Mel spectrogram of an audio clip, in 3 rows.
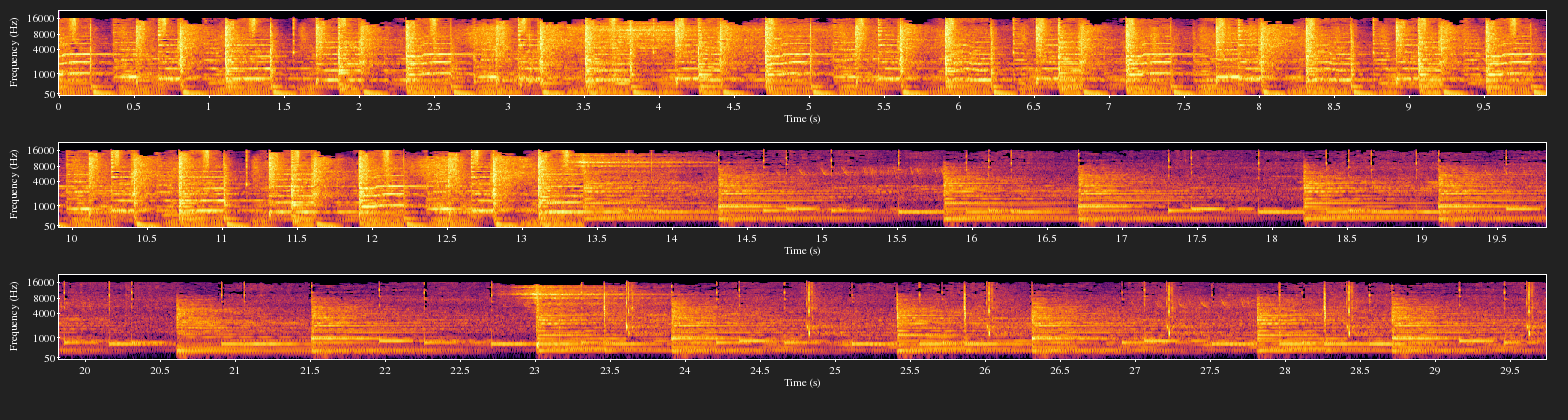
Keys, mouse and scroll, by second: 0.4 click, 0.6 KP_0, 0.8 click, 1.5 click, 1.7 shift+d, 2.3 click, 6.4-7.6 drag, 11.0 click, 11.3 s, 11.8 g, 13.0 click, 19.9 click, 20.9 scroll down 6, 21.1 click, 21.8 click, 22.1 click, 22.9 click, 23.1 r, 23.8 click, 25.2 click, 25.4 shift+d.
